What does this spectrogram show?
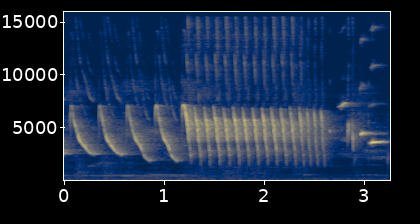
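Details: Powerful Spanish Timbrado canary training song: four slow falling slurred notes, then a quick rhythmic pulsed trill, closing on a thin high whistle.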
